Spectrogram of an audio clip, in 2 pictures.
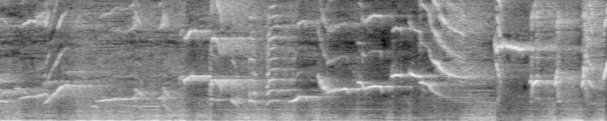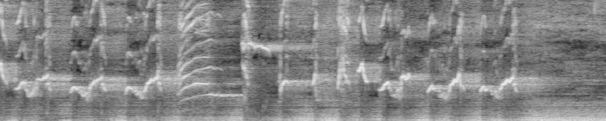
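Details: Oriental magpie-robin's aggressive song with mimicry, a long stream of rapid chirps, high whistles and rising slurs in dense bursts, with brief pauses and a low rumble beneath.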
